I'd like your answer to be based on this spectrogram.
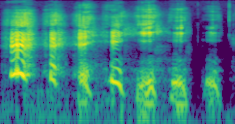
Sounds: Human voice, Laughter

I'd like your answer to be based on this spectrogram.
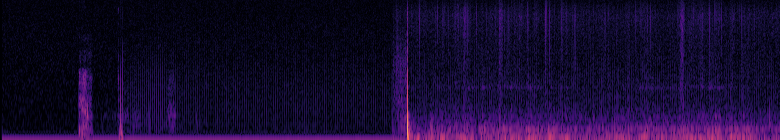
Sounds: Crackle

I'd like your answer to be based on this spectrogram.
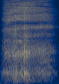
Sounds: Respiratory sounds, Cough

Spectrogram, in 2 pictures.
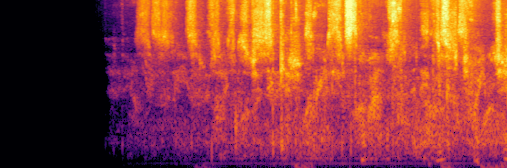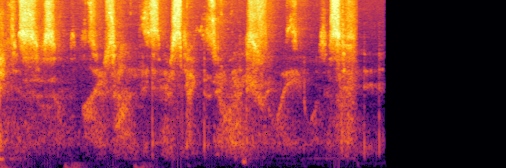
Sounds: Human voice, Whispering

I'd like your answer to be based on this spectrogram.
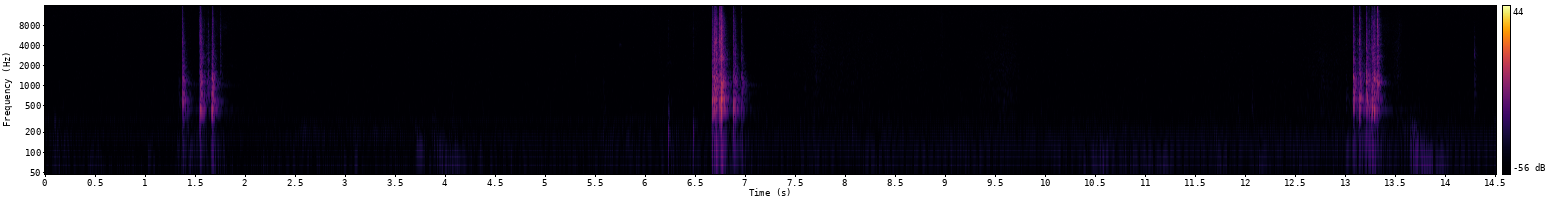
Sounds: Telephone, Alarm

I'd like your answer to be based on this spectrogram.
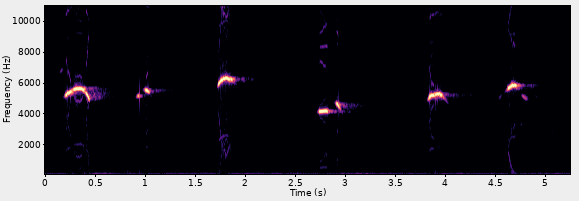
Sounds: Bird, Wild animals, Animal

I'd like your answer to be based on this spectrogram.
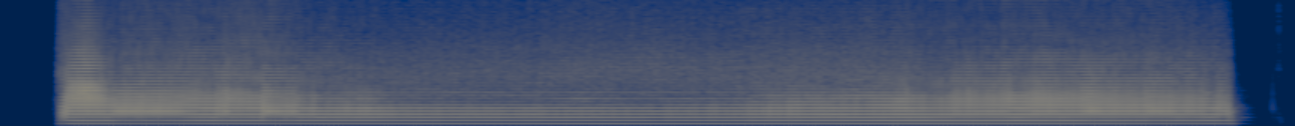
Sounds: Musical instrument, Brass instrument, Music, Trumpet

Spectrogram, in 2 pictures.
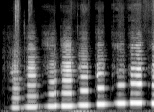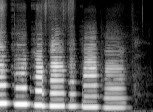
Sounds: Music, Musical instrument, Wind instrument

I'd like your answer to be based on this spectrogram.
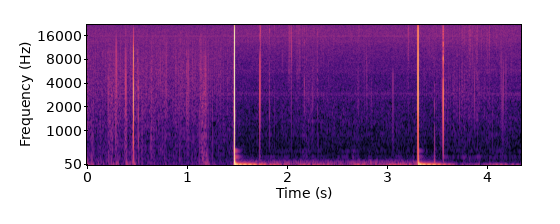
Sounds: Crackle

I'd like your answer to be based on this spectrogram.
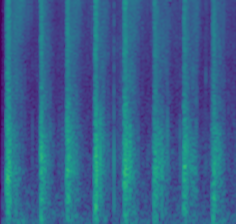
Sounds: Run

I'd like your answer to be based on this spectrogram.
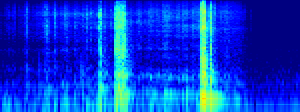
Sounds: Packing tape, Domestic sounds

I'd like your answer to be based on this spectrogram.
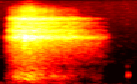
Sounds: Respiratory sounds

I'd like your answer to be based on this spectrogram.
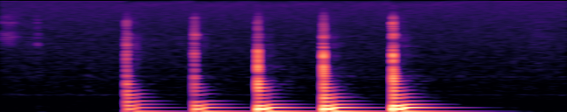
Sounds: Music, Musical instrument

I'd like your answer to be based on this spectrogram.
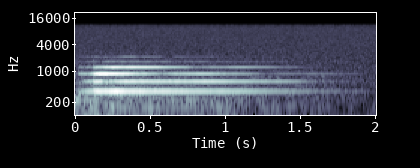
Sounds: Bell

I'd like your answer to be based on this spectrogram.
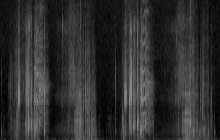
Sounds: Door, home sounds

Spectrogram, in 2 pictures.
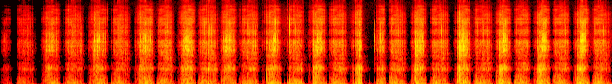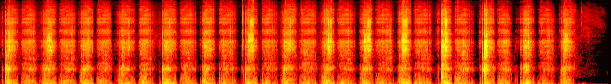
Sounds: Sawing, Tools

